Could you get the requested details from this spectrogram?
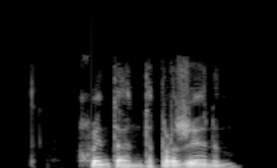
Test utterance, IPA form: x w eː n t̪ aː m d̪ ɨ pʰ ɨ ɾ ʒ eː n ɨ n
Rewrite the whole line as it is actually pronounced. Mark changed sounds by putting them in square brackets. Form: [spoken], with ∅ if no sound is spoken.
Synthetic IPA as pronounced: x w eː n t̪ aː [n] d̪ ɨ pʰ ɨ ɾ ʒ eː n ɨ [m]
